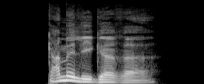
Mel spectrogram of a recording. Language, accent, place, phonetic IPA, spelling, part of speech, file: German, Germany, Berlin, [ˈɡaməlɪɡəʁə], gammeligere, adjective, De-gammeligere.ogg
- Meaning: inflection of gammelig: 1. strong/mixed nominative/accusative feminine singular comparative degree 2. strong nominative/accusative plural comparative degree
